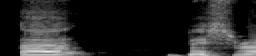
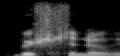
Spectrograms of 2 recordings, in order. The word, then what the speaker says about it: Bishnu: And Bishra, have I pronounced that right? Bishnu, yeah.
